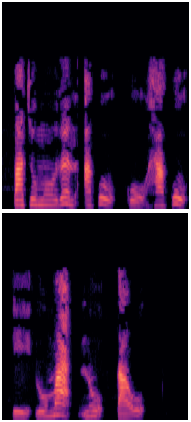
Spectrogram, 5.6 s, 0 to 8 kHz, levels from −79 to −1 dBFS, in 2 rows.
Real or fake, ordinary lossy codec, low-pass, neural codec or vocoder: real; MP3, 24 kbps; 7.2 kHz; none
